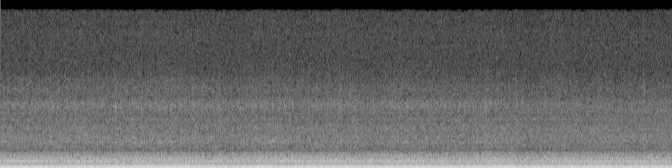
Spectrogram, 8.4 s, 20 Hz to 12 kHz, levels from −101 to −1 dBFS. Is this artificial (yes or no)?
no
